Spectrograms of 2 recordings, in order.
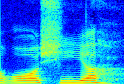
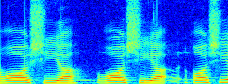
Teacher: جو لاسٹ میں جو چھوٹی ہا ہوتی ہے نا اس کو ایک دم کلیئرلی پڑھنا ہے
